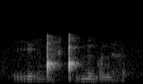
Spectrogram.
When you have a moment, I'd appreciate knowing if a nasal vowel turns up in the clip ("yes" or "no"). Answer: yes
